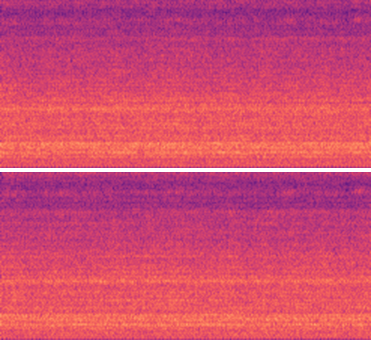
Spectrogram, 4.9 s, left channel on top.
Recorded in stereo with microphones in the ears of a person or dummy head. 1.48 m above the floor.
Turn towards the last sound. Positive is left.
turn(degrees=10)  # may be behind; listen again after turning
